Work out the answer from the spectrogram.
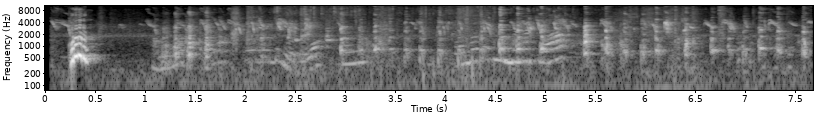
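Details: Domestic chickens being fed: a sharp loud knock opens, then a dense flock chorus of overlapping clucks, short squawks and bending murmured notes, busy and continuous throughout.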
